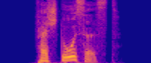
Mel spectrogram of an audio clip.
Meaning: second-person singular subjunctive I of verstoßen
- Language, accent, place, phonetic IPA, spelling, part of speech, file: German, Germany, Berlin, [fɛɐ̯ˈʃtoːsəst], verstoßest, verb, De-verstoßest.ogg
